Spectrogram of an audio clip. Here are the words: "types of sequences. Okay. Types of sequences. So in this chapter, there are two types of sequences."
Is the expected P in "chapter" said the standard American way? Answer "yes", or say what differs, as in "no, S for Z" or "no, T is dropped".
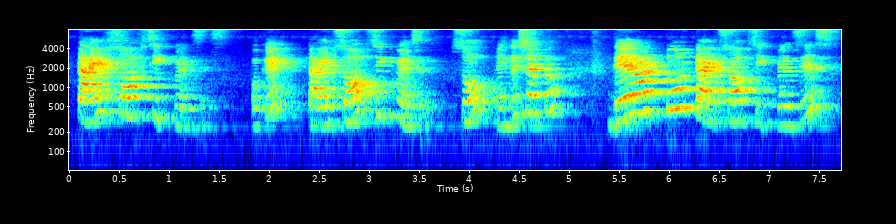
no, P is dropped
